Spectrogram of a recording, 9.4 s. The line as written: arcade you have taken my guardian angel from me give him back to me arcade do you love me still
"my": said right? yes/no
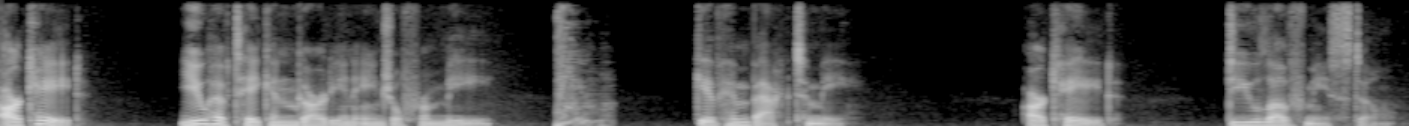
no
